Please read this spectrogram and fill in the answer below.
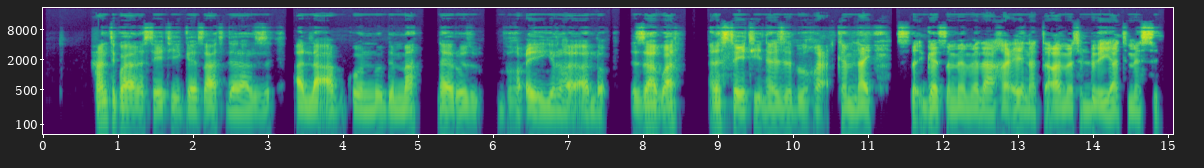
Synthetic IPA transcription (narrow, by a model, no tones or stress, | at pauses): ħant̪ʰiɡʷalanɐst̪ʰɐjt̪ʰiɡɐt͡sʼat̪d̪ɐɾaɾzi | ʔalːa̰ʔa̰βɡonːud̪ɨmːa | najɾuz | bɨxʕijɪɾɨxɐ̰a̰lːo̞ | ʔɨzaɡʷaɾ | ʔa̰nɐst̪ʰɐjt̪ʰinɐzibɨxʕkʰɐmnajʼɨ̰ɡɐt͡sʼmɐmlaxʕinat̪ʼːɐ̰χʼɐmɐt̪ʰɨlːuɨjːat̪ʰɨmɐsɨl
